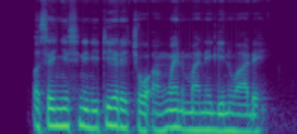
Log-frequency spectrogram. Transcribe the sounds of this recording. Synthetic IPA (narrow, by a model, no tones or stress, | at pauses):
oseɲisninitjeɾet͡ʃɔʔaŋwɛnmanɛɡinwadɛ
